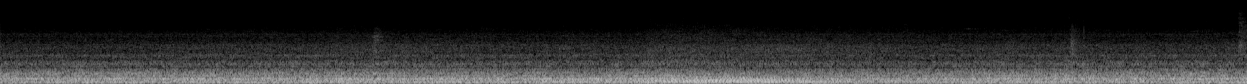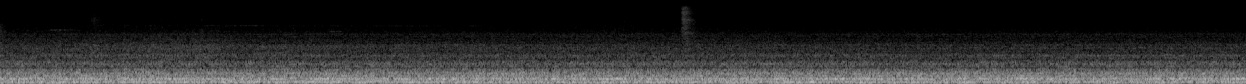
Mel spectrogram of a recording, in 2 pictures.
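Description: Traffic hums along a street nearby.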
